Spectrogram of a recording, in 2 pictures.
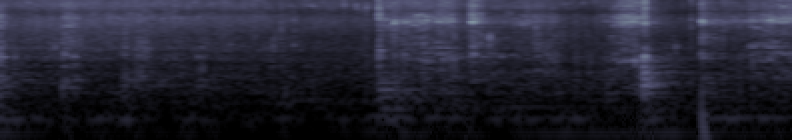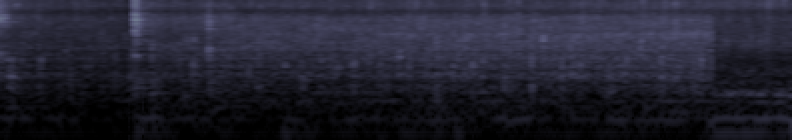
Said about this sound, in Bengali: স্বাদের জন্য একটু চিনি দিয়ে মশলাটা আমি এখন ভালো করে কষিয়ে নেব।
